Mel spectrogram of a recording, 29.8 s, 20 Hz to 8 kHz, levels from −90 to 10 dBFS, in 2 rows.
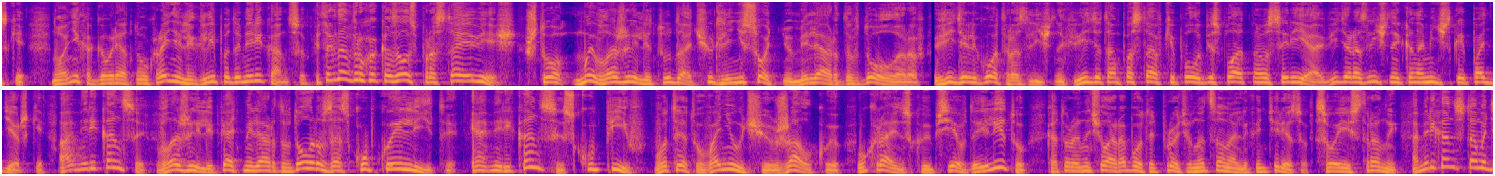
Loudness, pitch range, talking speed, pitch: -15 LUFS, 130-175 Hz, 140 wpm, 155 Hz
